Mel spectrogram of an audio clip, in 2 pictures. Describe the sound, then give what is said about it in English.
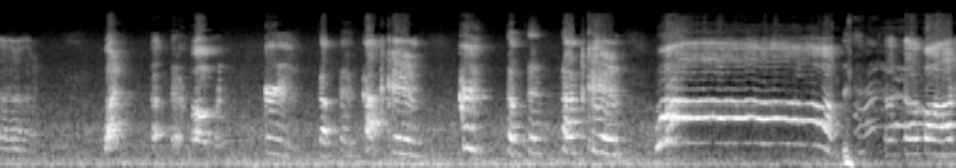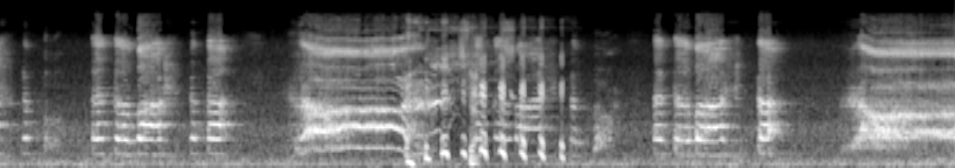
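A bird sings a mimicked tune over and over, loud, mixing quick chirps with long, wavering, almost meow-like tones; no one talks. “I thought there was a bird that already did this.”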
